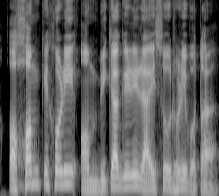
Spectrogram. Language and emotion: Assamese, neutral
